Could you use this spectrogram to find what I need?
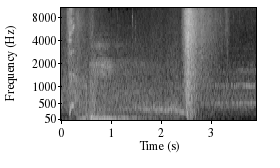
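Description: A person lands hard on the ground with a thud.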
